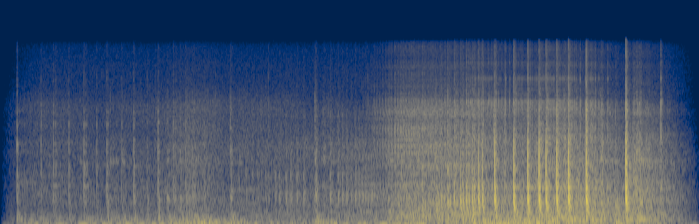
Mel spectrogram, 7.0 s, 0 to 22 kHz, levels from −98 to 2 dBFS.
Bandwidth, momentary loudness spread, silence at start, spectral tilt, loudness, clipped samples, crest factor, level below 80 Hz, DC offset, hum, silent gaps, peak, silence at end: 11 kHz; 25 LU; 0.15 s; -6.5 dB/octave; -22 LUFS; under 0.1%; 26 dB; -36 dBFS; under 0.1%; none; none; 0 dBFS; 0.15 s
